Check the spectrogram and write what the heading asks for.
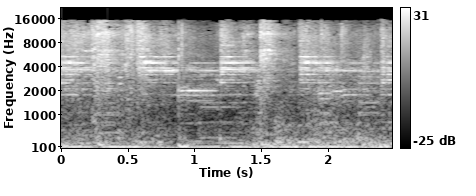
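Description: Upbeat children's classroom song playing from the coursebook's audio track, with a steady drum beat and bass.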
